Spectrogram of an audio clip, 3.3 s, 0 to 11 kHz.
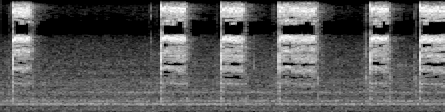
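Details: TIG200 inverter welder repaired after shutting off (relay replaced), TIG mode previously not working: short sharp crackling hiss bursts, about six in three seconds over a faint fan hum, each cleanly on and off; high-frequency arc start now working normally.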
